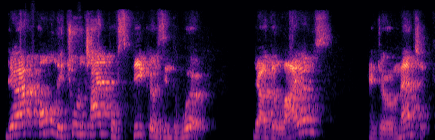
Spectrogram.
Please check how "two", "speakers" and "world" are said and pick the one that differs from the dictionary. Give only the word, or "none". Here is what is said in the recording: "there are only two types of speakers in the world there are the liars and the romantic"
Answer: world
